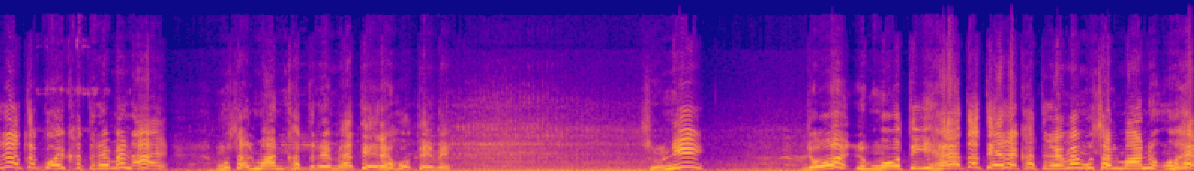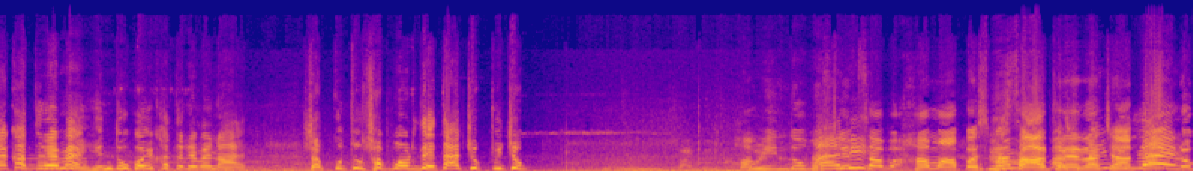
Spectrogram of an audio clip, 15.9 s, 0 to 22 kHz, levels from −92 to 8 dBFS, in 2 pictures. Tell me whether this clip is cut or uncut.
uncut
